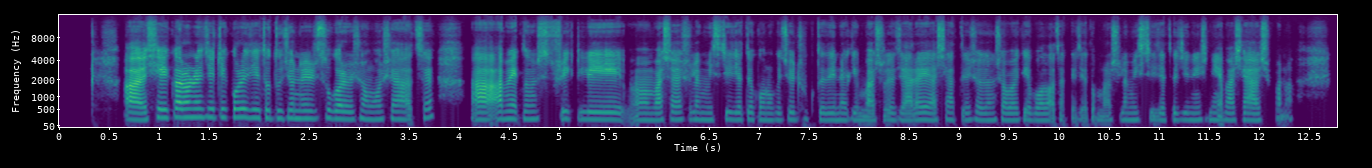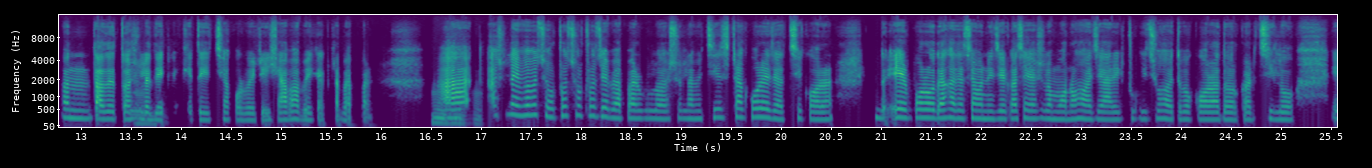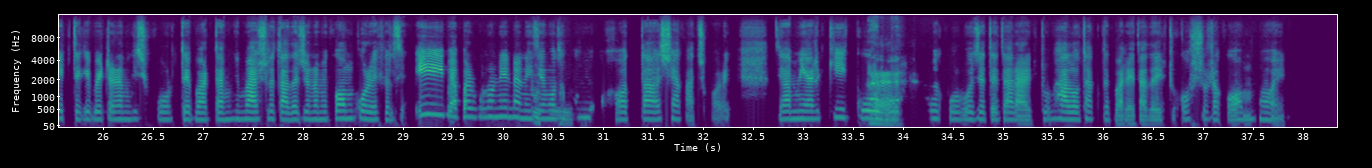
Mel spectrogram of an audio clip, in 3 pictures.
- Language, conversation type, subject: Bengali, advice, মা-বাবার বয়স বাড়লে তাদের দেখাশোনা নিয়ে আপনি কীভাবে ভাবছেন?
- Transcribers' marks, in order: in English: "স্ট্রিক্টলি"; alarm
